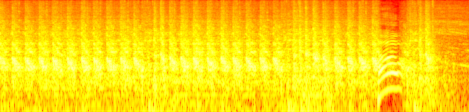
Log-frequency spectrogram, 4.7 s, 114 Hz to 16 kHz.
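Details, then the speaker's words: 1998-2002 Dodge Cummins right after a new VP44 injection pump install, during fuel bleeding: steady starter cranking near four beats a second, engine catching briefly but not starting; air is still trapped and processing through the fuel system. "we got a little bit of air trapped still, so we're gonna go back to 3 here. When a truck's trying to start like that, it's still processing air through."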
